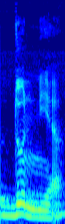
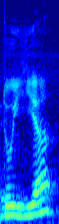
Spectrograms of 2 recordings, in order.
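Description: First: The n sound is kept before the y. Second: The n sound is merged into the y. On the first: The speaker calls it right. "you don't have to apply the rule idgham. So dunya" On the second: The speaker calls it wrong. "If you say duya, the meaning might change"

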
